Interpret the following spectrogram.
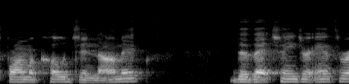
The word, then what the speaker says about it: pharmacogenomics: I think I was pronouncing the word incorrectly. It seems like it's pharmacogenomics.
